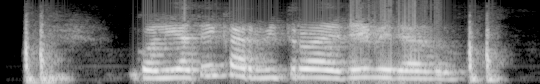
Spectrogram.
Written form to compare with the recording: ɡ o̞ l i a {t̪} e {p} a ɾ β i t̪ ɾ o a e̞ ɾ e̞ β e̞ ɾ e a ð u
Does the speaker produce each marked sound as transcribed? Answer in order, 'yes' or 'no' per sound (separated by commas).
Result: yes, no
